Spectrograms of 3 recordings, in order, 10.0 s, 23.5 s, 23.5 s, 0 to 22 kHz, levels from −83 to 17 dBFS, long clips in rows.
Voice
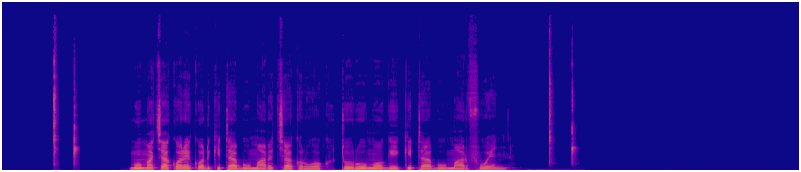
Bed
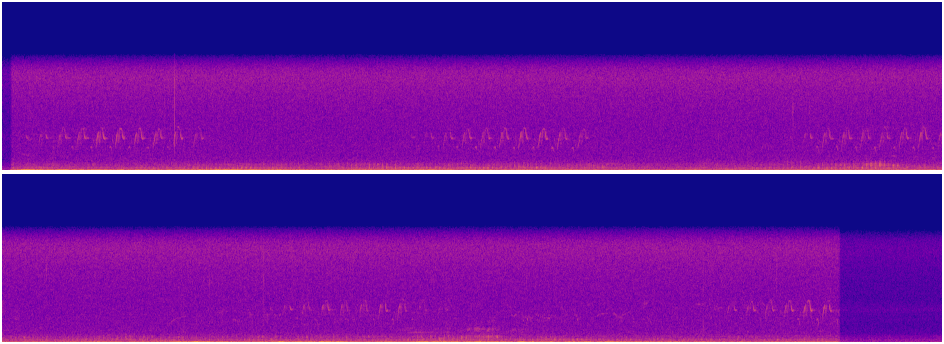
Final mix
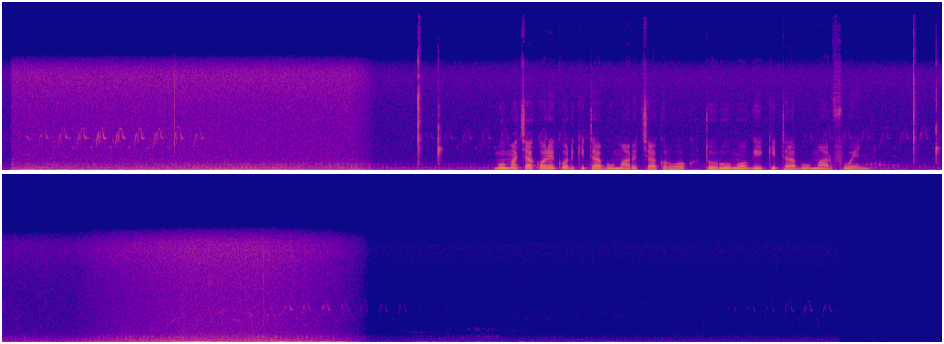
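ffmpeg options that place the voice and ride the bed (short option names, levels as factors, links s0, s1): -filter_complex "[0:a]adelay=4550,volume=1.33[s0];[1:a]volume=3.76,afade=t=out:st=4.35:d=0.31:silence=0.211349,afade=t=in:st=12.66:d=1.49:silence=0.177828,afade=t=out:st=14.93:d=1.41:silence=0.0316228[s1];[s0][s1]amix=inputs=2:normalize=0"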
